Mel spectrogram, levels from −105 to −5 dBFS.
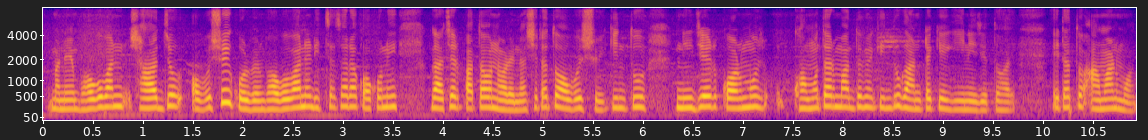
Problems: constant background noise, continuous background conversations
